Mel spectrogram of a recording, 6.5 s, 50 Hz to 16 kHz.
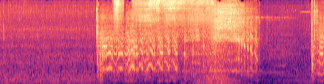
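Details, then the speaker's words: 1992 Lexus LS400 4.0 V8, sprayed while cranking: quick, even chugging for about three seconds that never catches; cranks, no start, owner suspects fuel pump. "It doesn't start. Sounds like fuel pump. It cranks. Doesn't start though."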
